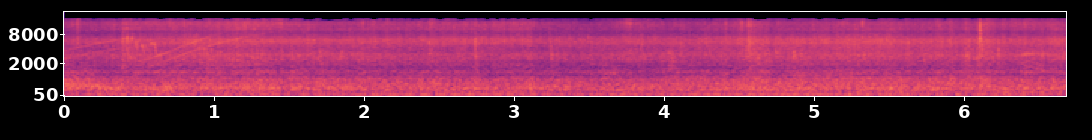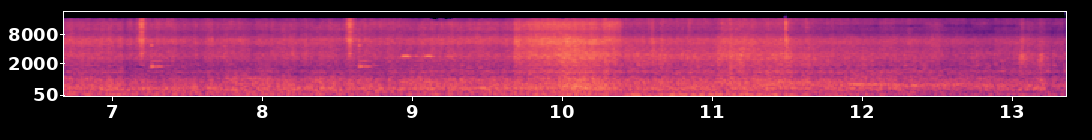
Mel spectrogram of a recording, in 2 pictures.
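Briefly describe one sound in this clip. A heavy engine rumbles steadily.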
